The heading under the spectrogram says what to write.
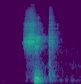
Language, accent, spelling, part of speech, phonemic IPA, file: French, France, chique, noun, /ʃik/, LL-Q150 (fra)-chique.wav
- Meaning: 1. chewing tobacco 2. clipping of chiclette (“chewing gum”) 3. chigger flea (Tunga penetrans)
